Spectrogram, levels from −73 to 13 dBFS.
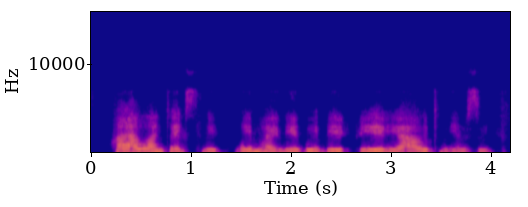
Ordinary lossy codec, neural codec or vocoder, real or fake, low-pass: Opus, 32 kbps; codec, 16 kHz, 0.5 kbps, FreqCodec, smaller model; fake; 7.2 kHz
